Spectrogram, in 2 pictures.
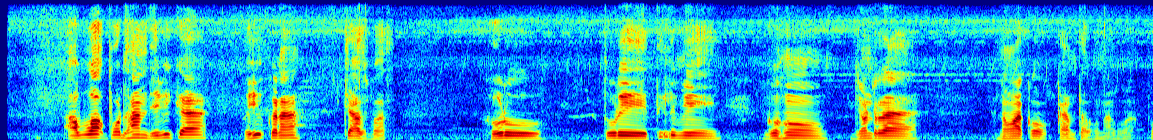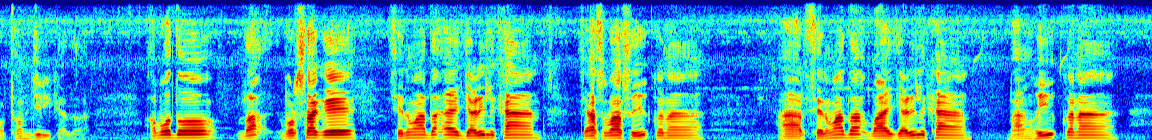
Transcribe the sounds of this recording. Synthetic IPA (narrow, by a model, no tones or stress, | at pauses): abɔwaʔpɔɾd̪ʱand͡ʒibika | hujuʔkana | t͡ʃasbas | huɽu | t̪uɽit̪ilmiɲ | ɡəɦu | d͡ʒɔɳɖɾa | nɔwakɔkant̪abɔnaabɔwaʔpɾɔt̪ʰɔmd͡ʒibika̰d̪ɔa | abɔd̪ɔ | d̪aʔbɔɾsaɡɛ | sɛɾmad̪aʔɛd͡ʒaɽilɛkʰan | t͡ʃasbashujuʔkana | ɾsɛɾmad̪aʔbajd͡ʒaɽilɛkʰan | baŋɦujuʔkana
